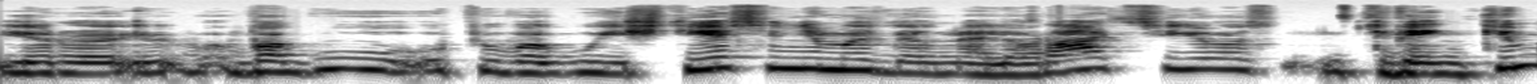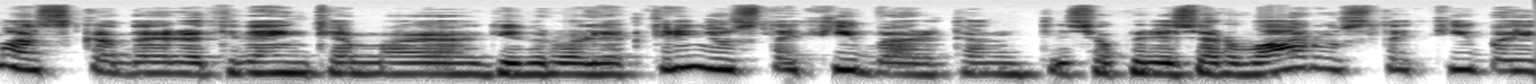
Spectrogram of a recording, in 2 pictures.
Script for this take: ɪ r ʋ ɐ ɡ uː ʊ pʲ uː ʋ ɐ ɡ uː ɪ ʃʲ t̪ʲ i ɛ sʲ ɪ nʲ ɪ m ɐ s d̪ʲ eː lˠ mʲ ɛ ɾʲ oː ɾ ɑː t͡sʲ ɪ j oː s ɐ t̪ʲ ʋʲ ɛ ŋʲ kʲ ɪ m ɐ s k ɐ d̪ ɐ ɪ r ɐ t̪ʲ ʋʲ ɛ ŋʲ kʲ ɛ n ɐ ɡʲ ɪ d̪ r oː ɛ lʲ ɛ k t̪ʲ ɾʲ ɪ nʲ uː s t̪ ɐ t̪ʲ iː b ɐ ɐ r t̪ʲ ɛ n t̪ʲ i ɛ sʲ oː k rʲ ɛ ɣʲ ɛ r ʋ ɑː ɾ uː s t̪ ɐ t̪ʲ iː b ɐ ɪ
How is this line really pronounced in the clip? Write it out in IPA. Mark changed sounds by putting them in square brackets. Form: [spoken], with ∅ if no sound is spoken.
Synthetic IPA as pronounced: ɪ r ʋ ɐ ɡ uː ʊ pʲ uː ʋ ɐ ɡ uː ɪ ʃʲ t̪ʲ i ɛ sʲ ɪ nʲ ɪ m ɐ s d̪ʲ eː lˠ mʲ ɛ [lʲ] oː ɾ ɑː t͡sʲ ɪ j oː s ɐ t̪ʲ ʋʲ ɛ ŋʲ kʲ ɪ m ɐ s k ɐ d̪ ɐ ɪ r ɐ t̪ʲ ʋʲ ɛ ŋʲ kʲ ɛ [m] ɐ ɡʲ ɪ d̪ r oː ɛ lʲ ɛ k t̪ʲ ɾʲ ɪ nʲ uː s t̪ ɐ t̪ʲ iː b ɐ ɐ r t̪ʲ ɛ n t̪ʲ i ɛ sʲ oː k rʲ ɛ [zʲ] ɛ r ʋ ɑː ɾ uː s t̪ ɐ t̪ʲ iː b ɐ ɪ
